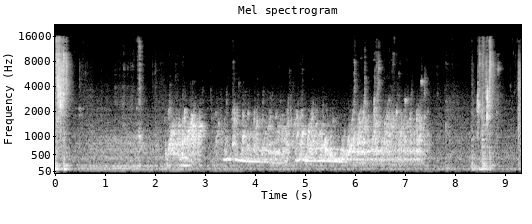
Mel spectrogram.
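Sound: gargling water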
